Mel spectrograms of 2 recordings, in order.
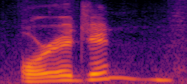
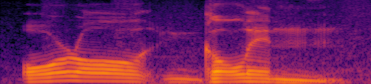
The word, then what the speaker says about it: Orglin: This is not actually Origin. This is Orglin. Orglin. Is it spelled with an L?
